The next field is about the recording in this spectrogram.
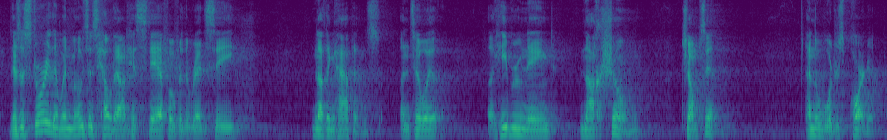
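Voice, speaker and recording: Marked by long, frequent pauses, the speech moves at a moderate pace with ordinary pitch variation and audible room echo. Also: man, medium pitch for a man. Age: 70s. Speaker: lay service leader at a synagogue. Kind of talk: religious service remarks. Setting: synagogue sanctuary, live-streamed. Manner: halting at times.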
